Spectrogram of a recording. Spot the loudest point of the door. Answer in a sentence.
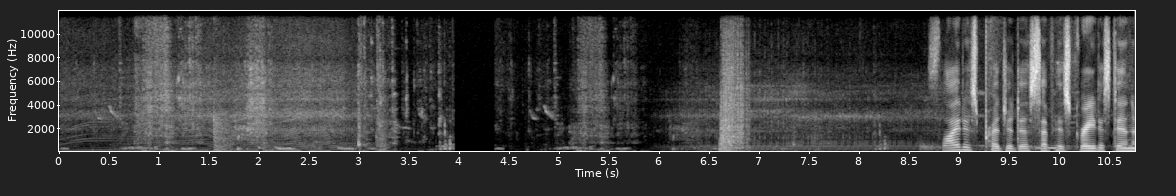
The volume of the door peaks at 7 seconds.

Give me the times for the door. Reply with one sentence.
The door can be heard from 0.8 to 1.9 s and from 6.6 to 7.4 s.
